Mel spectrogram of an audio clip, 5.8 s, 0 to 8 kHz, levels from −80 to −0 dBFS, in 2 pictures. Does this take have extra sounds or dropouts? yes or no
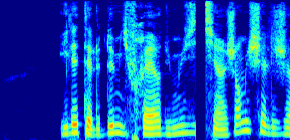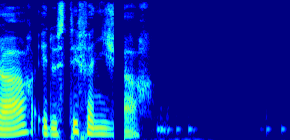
yes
